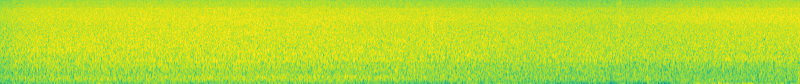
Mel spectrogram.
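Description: Tat Kon waterfall in Houaphanh, Laos, where water falls steadily over tiered rock, heard as a constant, dense rushing hiss with no breaks, fairly close and unchanging throughout.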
